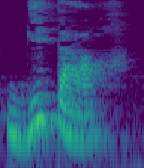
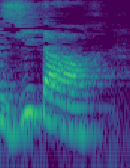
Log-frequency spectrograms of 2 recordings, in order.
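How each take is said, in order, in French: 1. Le mot commence par un son g dur. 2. Le mot commence par un son zh doux. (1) "si je mets le U, je vais dire guitare" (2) "si j'enlève le U, je vais dire gitare"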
